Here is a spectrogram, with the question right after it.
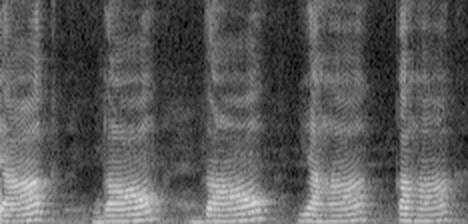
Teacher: इसका उच्चारण नाक और गले से होता है। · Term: अनुनासिक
